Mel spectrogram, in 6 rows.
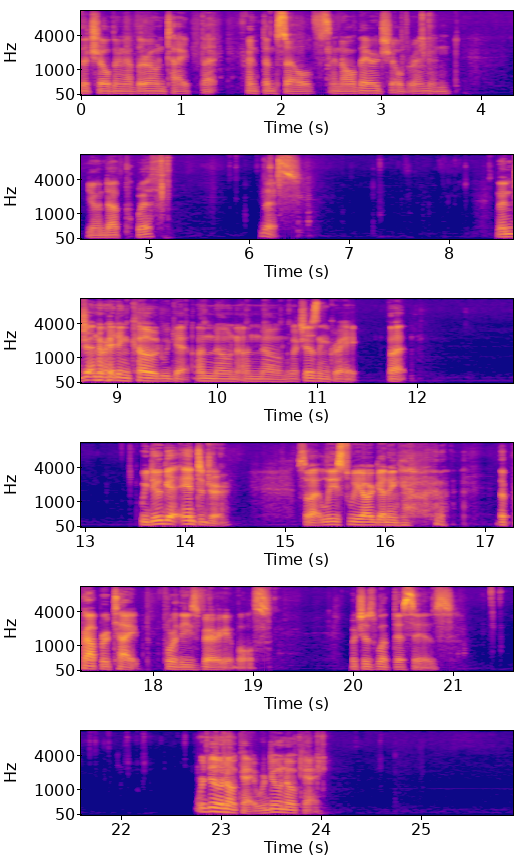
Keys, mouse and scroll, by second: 1.8 click, 1.9 click, 21.3 q, 21.7 click, 22.2 ctrl+s, 23.0 ctrl+s, 23.9 ctrl+s.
